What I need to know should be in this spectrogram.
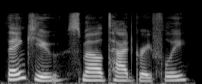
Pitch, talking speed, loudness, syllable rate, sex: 200 Hz, 150 wpm, -17 LUFS, 5.1 syllables/s, female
